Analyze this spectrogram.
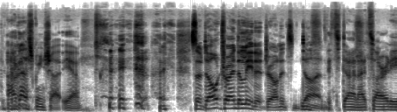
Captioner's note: laughs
